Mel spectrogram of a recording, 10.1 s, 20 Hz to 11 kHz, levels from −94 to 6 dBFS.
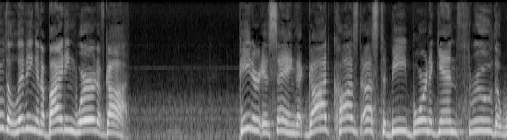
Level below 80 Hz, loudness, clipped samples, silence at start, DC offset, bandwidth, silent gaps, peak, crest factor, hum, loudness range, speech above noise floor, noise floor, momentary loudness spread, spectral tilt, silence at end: -52 dBFS; -18 LUFS; under 0.1%; 0 s; under 0.1%; 10.5 kHz; none; 0 dBFS; 18 dB; none; 6 LU; 30 dB; -47 dBFS; 7 LU; -6.5 dB/octave; 0 s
